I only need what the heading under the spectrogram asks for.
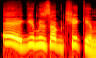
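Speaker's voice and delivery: very high fat Italian guy voice. Retelling a movie scene: imitating Viggo Mortensen as a fat Italian guy. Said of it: "he's like this fat Italian".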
